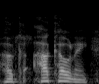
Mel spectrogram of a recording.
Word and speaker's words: Hakone: pronouncing it uh how i thought it was pronounced so hakone let's talk about the vehicle because it comes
